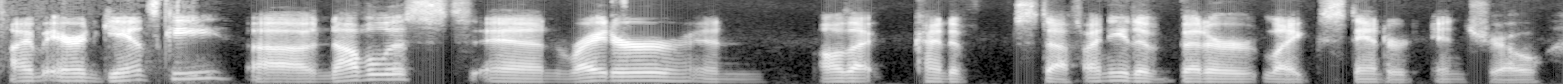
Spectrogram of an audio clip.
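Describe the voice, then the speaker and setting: A man's voice: fairly low pitch, animated, measured pace, hardly any pauses, bright, forceful tone, no echo. A man hosting a podcast in a casual, informal way with some self-deprecating asides. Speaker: podcast host.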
